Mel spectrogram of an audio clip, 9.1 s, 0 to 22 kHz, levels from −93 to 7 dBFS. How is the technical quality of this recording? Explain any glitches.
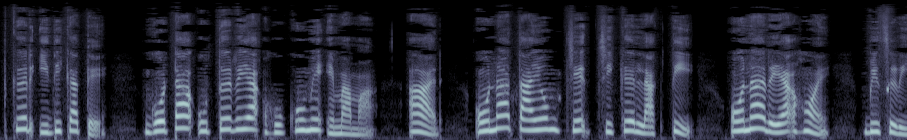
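The recording is compromised by generation loss for its whole length. The speech sounds swirly, smeared and hollow, with blurred consonant attacks, likely from repeated re-encoding, around five passes through a WMA-type codec near 128 kbit/s. Unlike a single low-bitrate encode, the bandwidth still reaches about 20.1 kHz.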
